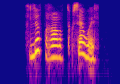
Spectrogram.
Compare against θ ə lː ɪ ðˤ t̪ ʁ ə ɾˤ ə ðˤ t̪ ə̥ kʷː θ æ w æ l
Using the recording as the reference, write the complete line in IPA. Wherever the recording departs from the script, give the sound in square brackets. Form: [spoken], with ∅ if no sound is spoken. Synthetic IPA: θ ə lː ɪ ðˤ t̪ ʁ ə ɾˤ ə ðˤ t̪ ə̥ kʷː [s] æ w æ l

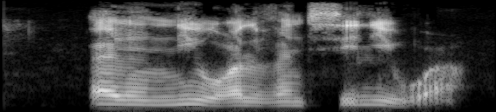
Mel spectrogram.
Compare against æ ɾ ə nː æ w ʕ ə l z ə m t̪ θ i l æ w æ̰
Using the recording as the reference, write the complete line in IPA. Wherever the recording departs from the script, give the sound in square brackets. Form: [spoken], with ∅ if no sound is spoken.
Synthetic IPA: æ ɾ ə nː [i] w [ʁ] ə l [v] ə [n] t̪ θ i l [i] w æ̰

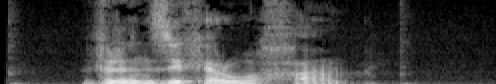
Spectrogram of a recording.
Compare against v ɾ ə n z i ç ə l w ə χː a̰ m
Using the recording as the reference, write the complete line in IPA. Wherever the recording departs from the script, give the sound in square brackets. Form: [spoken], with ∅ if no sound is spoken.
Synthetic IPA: v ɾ ə n z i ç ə [ɾ] w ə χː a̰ m

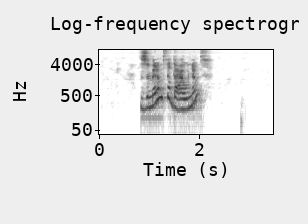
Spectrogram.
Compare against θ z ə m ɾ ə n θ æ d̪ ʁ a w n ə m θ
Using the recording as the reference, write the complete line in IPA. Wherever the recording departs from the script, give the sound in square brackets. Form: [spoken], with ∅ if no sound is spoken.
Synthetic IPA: θ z ə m ɾ ə [m] θ æ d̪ [ʕ] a w n ə m θ

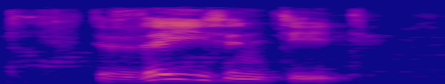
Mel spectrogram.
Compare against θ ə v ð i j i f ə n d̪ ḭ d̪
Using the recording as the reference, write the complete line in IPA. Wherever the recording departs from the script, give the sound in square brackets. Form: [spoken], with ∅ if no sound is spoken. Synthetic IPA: θ ə v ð [æ] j i [θ] ə n [t̪] ḭ d̪

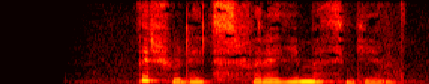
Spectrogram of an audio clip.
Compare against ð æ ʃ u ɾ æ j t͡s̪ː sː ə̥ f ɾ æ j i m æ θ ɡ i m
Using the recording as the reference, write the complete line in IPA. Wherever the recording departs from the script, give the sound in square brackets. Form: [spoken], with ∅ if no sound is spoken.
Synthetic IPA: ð æ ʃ u [l] æ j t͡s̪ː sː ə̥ f ɾ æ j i m æ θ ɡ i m

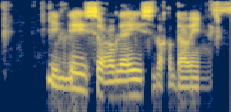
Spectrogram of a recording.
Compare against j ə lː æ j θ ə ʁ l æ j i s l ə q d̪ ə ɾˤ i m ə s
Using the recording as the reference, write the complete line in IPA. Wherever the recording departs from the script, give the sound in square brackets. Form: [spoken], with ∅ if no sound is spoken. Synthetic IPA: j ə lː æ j [s] ə ʁ l æ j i s l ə q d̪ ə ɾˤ i [n] ə s

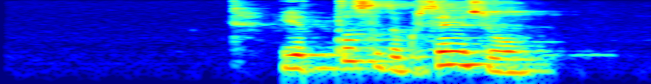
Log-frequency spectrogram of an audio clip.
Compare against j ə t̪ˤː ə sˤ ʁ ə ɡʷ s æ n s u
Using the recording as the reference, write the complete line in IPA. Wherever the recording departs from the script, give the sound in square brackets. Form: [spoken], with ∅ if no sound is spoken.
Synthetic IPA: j ə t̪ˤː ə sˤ [ð] ə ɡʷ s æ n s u

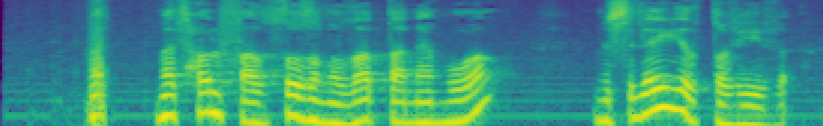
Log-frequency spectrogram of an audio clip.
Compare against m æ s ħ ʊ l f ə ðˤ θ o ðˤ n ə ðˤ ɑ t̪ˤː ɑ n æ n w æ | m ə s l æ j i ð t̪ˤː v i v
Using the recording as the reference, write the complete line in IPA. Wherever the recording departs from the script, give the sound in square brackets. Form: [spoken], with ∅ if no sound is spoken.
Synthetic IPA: m æ [θ] ħ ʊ l f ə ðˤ θ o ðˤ n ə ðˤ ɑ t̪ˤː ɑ n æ [m] w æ | m ə s l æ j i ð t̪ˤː v i v

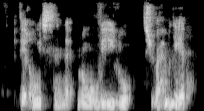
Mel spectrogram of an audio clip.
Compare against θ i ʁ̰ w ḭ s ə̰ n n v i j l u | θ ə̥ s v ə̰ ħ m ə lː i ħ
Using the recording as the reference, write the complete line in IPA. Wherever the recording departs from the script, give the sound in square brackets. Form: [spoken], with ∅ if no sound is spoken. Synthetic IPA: θ i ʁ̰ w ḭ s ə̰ n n v i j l u | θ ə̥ [ʃ] v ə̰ ħ m ə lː i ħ

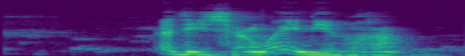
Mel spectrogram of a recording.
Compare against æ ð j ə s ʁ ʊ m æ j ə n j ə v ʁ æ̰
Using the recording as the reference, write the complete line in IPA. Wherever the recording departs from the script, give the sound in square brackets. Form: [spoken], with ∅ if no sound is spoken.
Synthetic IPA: æ ð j ə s [ʕ] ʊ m æ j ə n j ə v ʁ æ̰

